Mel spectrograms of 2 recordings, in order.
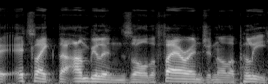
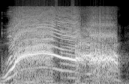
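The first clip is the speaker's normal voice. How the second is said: sudden high shout; mock scare yell; 17 dB louder than usual. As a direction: jump out and yell it back. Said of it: "You ever just be like".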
